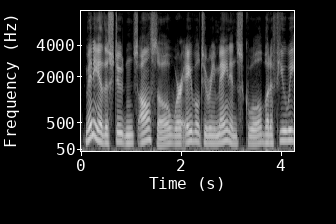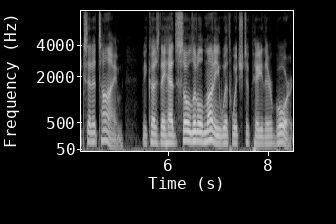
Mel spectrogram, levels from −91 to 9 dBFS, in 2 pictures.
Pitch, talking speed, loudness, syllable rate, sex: 140 Hz, 210 wpm, -18 LUFS, 5.0 syllables/s, male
